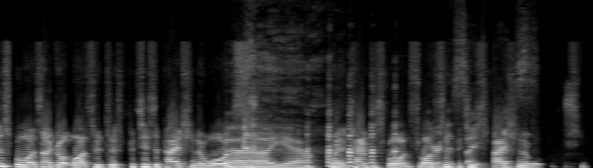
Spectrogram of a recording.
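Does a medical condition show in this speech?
Yes: bilateral cleft lip and palate; congenital bilateral, many operations from 3 months, hip bone graft to mouth, pharyngeal flap throat operation; young adult, speech therapy throughout life, still cannot say th sound well; childhood voice squeaky, very airy and nasal, th and sh sounds hard, much improved.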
